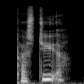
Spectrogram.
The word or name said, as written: postyr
